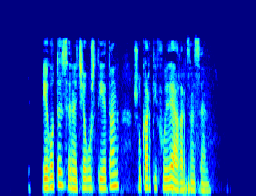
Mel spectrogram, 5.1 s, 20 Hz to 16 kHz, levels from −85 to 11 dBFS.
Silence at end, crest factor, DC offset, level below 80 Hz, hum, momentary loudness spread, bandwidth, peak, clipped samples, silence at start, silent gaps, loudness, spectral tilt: 0.95 s; 20 dB; under 0.1%; -66 dBFS; none; 11 LU; 8 kHz; -4 dBFS; under 0.1%; 0.85 s; none; -22 LUFS; -4.5 dB/octave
